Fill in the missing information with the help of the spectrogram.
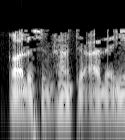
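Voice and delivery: ordinary talk, nothing marked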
